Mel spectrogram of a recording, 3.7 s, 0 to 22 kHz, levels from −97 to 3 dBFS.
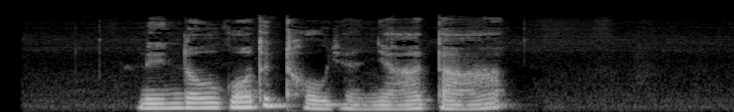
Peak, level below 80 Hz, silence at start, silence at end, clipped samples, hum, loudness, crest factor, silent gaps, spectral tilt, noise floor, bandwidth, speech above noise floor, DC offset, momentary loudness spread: -10 dBFS; -72 dBFS; 0.7 s; 1.15 s; under 0.1%; none; -28 LUFS; 20 dB; none; -6.5 dB/octave; -67 dBFS; 12 kHz; 40 dB; under 0.1%; 6 LU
